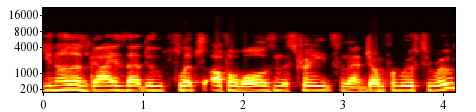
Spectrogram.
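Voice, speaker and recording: A fairly high-pitched man with a dark, mellow tone and fairly even intonation, speaking at a fairly quick pace over a quiet background. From Germany, Frankfurt. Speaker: freerunner and content creator. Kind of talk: podcast interview.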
